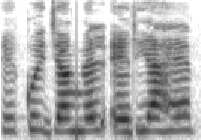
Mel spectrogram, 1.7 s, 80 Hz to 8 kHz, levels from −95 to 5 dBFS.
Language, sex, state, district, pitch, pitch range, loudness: Hindi, female, Chhattisgarh, Balrampur, 275 Hz, 270-280 Hz, -19 LUFS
